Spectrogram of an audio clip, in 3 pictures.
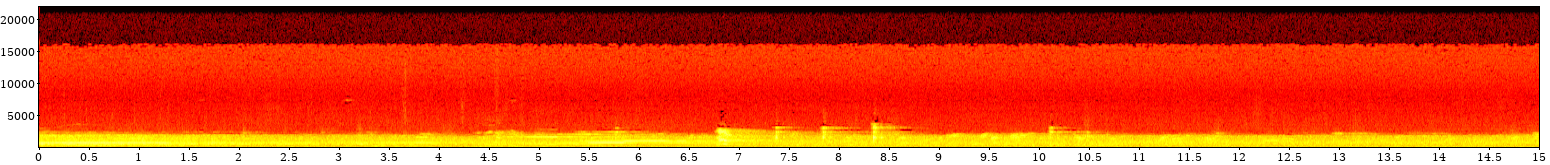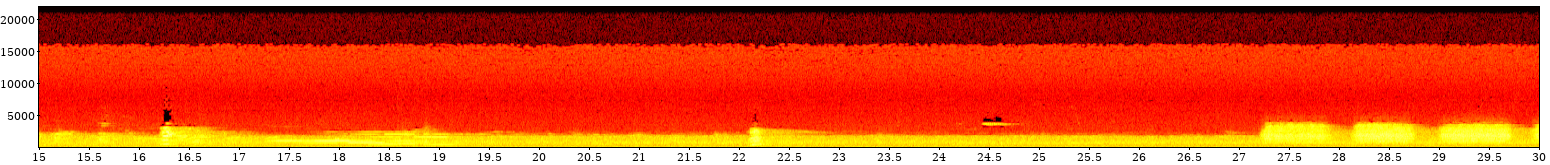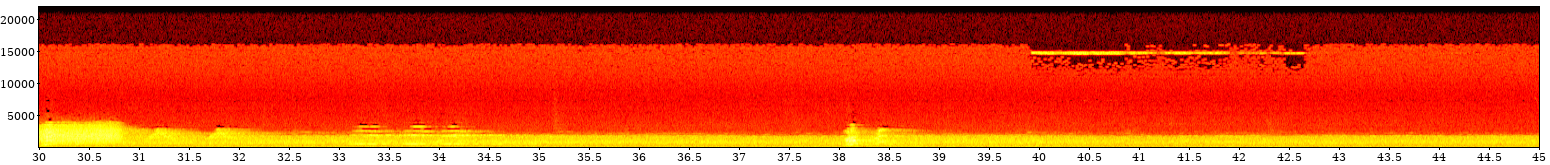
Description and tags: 45 seconds near railway station
45 seconds of sound, recorded near the Vladimir central station (Russia).
central, rail, station, railway, railway-station, city, trains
